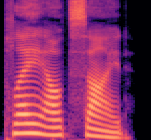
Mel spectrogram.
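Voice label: "play outside", English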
